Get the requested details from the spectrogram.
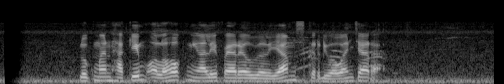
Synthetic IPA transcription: luk̚manɦakɪmɔlɔɦɔk̚niŋalifɛɾɛlwiliamskɨrdiwawaɲt͡ʃaɾa̰

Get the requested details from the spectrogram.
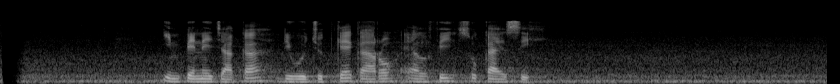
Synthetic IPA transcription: ʔimpened͡ʒakadiwud͡ʒut̪̚kekaɾoɛlfisukaesɪh

